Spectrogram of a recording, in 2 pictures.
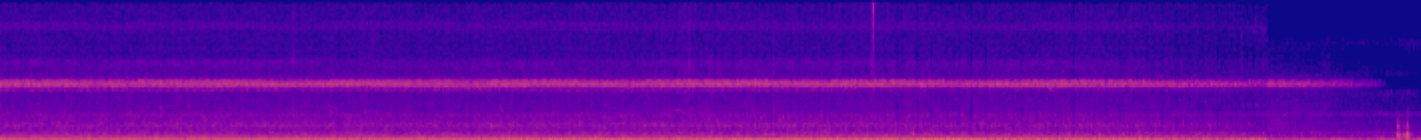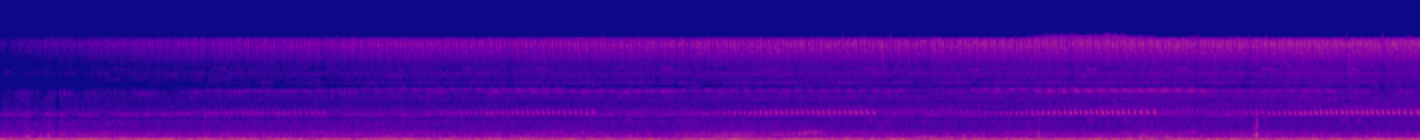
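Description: A small boat's motor running with a steady low hum, with a steady high-pitched insect whine above it. About halfway through, the sound cuts abruptly to crickets and other night insects trilling steadily, with an occasional faint click.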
